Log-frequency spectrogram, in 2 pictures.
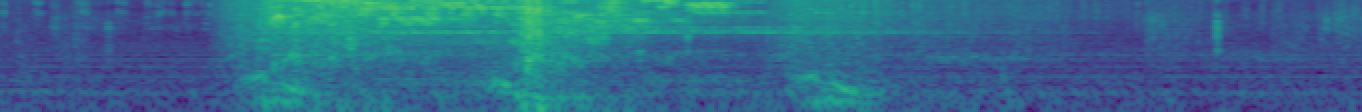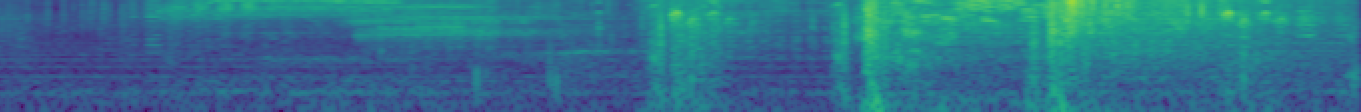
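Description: Heavy blows thud and clang against a creature.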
